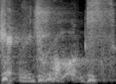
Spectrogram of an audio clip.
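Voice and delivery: possessed, demon-like voice. Retelling a woman in the delivery room, in a demonic voice. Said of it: "she gets this demonic voice that goes".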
